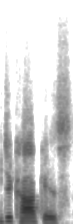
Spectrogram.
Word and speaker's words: Dukakis: Olympia Dukakis? Is that how you pronounce it? – What? – Olympia Dukakis? – Dukakis, sorry.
